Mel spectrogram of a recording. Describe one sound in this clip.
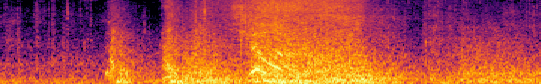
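Fire whooshes and roars in a sudden burst.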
